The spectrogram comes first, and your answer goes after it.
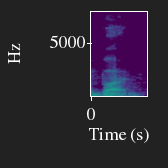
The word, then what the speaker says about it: bol: Except with the letters, with the consonants, C, R, F, and L. Okay? With these consonants, we do pronounce them. For example, bec, bar, bref, et bol.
